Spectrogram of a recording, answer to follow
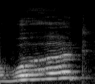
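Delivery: high, loud, rising outburst; freaked-out shock. Acted. Whole group learning who he is, freaking out. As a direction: shout it in stunned disbelief. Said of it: "As everyone starts freaking out".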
